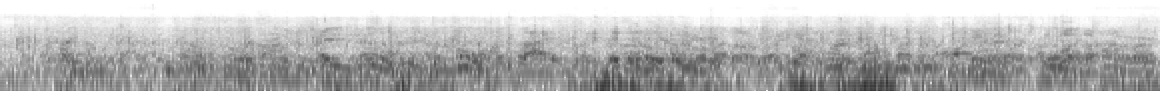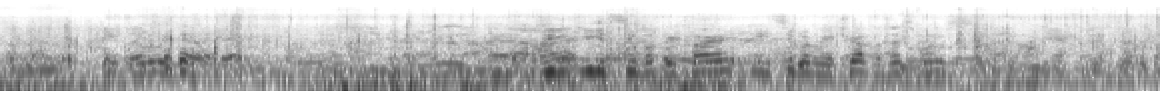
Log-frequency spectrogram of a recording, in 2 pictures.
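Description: A crowd of men talk at once, close by, outdoors.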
